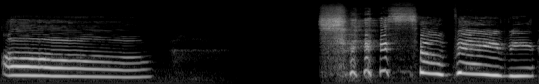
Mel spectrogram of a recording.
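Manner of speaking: high, drawn-out cooing; slow high-pitched gush of affection; adoring coo. Real, not acted. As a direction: melt over a tiny cute thing. Coos over cute avatar.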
